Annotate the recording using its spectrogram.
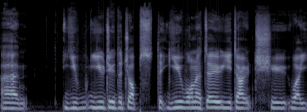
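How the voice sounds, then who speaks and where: A speaker with a British accent. The recording is very clean, with a silent background. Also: man. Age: 20s. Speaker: media production lecturer and videographer. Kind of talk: podcast interview.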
